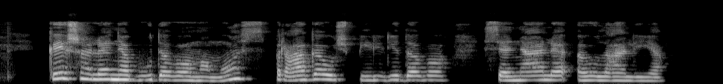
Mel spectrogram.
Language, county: Lithuanian, Vilnius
